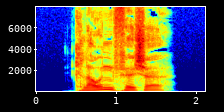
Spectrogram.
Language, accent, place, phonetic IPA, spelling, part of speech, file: German, Germany, Berlin, [ˈklaʊ̯nˌfɪʃə], Clownfische, noun, De-Clownfische.ogg
- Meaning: nominative/accusative/genitive plural of Clownfisch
